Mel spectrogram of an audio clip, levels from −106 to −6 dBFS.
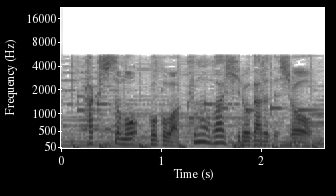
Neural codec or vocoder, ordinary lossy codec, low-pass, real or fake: none; none; 5.4 kHz; real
